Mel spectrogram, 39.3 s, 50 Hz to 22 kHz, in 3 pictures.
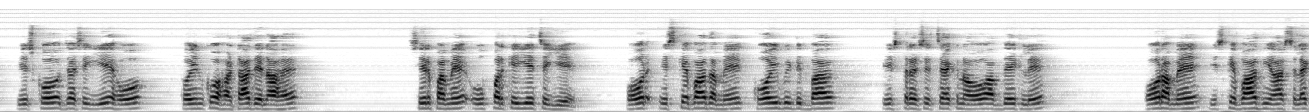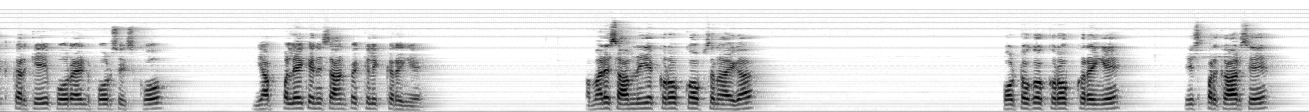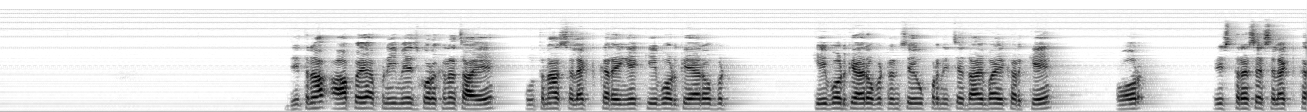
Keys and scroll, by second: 31.0 Up, 32.4 Right, 33.0 Left, 34.5 Up, 35.0 Right, 35.7 Down, 37.2 Left.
